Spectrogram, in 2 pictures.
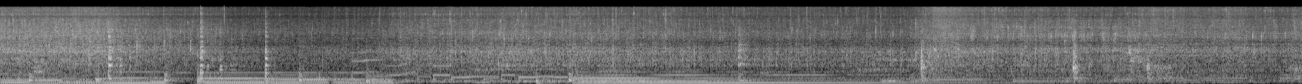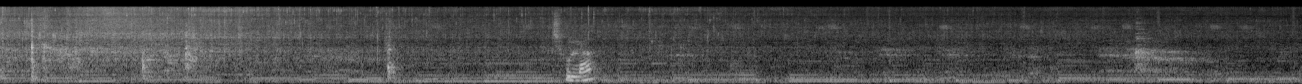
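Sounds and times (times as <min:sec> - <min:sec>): vegetables sizzling in oil: 0:00.0 - 0:23.2
spatula scraping and knocking pan: 0:00.4 - 0:03.2.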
